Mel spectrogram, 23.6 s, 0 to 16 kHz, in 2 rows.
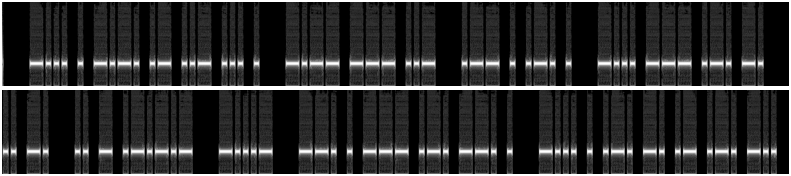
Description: Morse code, heard as a keyed tone, about 20 wpm, 1000 Hz. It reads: BECAUSE YOU WERE BORN IN IT. <BT> GEORGE BERNARD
